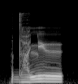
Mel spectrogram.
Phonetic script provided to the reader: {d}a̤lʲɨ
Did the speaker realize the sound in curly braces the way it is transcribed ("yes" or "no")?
yes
